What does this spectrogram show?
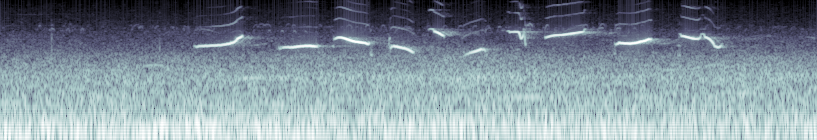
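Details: Bird song made of a run of bright, upslurred and downslurred whistles, about eight notes in under three seconds, with low background hum.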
